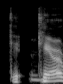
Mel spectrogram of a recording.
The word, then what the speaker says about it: Kara: And you listen, Kara rhymes with Sarah.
